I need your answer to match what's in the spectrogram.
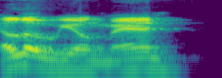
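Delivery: booming, very loud, full-volume, grand delivery. Retelling the president greeting a man in a wheelchair: imitating a booming voice. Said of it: "with his booming voice, he's like".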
